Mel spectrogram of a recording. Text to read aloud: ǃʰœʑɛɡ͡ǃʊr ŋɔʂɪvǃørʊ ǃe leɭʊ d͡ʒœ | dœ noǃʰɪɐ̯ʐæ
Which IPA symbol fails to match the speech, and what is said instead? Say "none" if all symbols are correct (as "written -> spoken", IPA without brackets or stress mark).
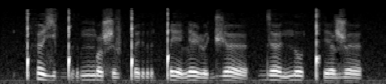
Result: æ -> œ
